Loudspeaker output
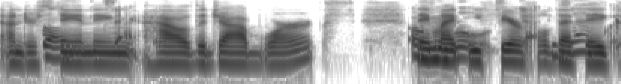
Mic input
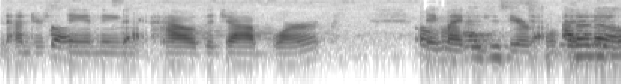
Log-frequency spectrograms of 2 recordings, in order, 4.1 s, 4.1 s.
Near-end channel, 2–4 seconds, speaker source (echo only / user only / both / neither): both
